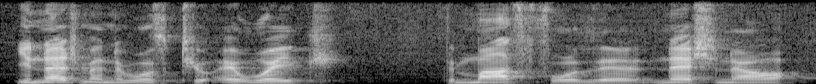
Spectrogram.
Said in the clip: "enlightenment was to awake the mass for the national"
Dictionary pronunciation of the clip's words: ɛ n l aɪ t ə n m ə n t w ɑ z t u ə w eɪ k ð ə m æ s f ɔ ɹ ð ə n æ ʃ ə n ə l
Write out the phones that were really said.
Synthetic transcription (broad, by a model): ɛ n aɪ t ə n m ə n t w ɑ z t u ə w eɪ k ð ə m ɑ θ f ɔ ɹ ð ə n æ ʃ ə n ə l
